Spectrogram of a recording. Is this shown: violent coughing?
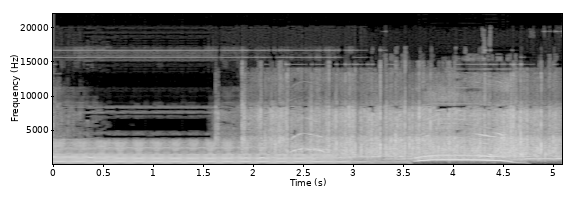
no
